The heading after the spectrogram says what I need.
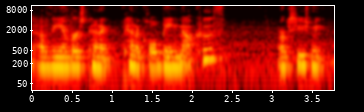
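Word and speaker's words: מלכות: That bottom point of the inverse pentacle being Malkuth, or excuse me, there is no T evidently in Hebrew pronunciation, I guess, but regardless, everybody knows it as Malkuth, so unless they actually speak Hebrew.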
